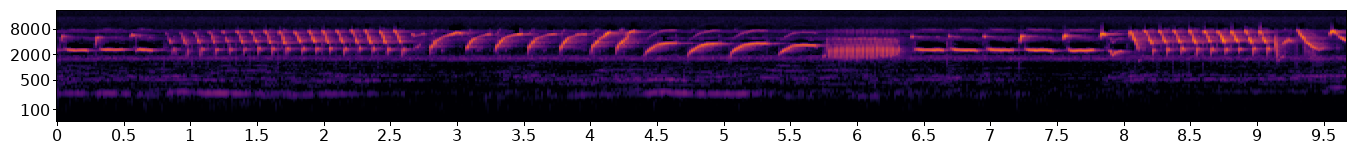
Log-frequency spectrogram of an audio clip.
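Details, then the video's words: Canary song in the elaborate cengkok mewah style, with a clear voice: fast repeated chirps, a series of looping upward whistles, a brief harsh burst, then rapid trills, over a soft low drone. "Masteran Kenari Suara Jernih Cengkok Mewah"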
